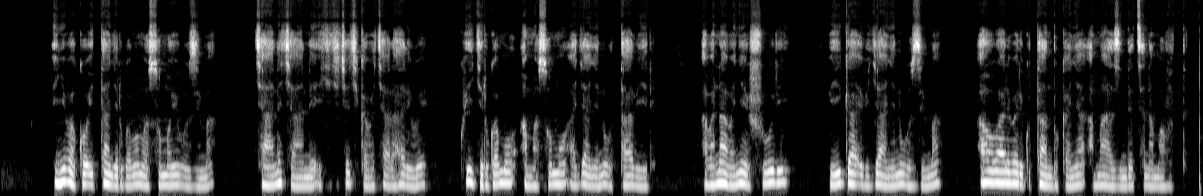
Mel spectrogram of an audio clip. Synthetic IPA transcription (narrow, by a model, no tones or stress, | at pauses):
iɲuβako̞itaːɲɟiɾɡwamamaso̞mo̞juβuzima | caːne̞caːne̞icici̥t͡ʃe̞ci̥kaβacaːɾaɦaɾiwe̞ | kwiːɟiɾɡwamo̞amaso̞mo̞ʔaɾɟaːɲe̞nuβutaβiːɾe̞ | aβanaβaɲe̞ːʃuɾi | βiːɡaiβiɟaːɲenuβuzimaː | ho̞βaɾiβaɾiɡutaːndukaɲaʔːmaːzinde̞t͡se̞namavutḁ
